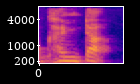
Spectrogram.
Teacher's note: घंटा ट के पहले ण का बिना स्वर के ण का प्रयोग हुआ है और यही ण अपने से पहले वाले वर्ण घ के ऊपर अनुस्वार के रूप में प्रयोग हो गया। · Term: ट वर्ग के पंचम वर्ण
